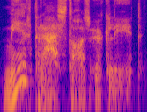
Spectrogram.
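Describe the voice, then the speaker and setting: A man's voice: sits low, sing-song, creaky, slightly rough, no echo, full character voice. A man doing a fragile rich young wife. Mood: plaintive. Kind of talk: audiobook character reading.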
